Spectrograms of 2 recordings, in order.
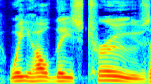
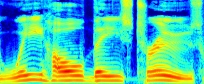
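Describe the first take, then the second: First: "We hold these truths" with "truths" pressed and held; stress on truths. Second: "We hold these truths" slowed right down, "hold" leaned on; slow emphatic quote. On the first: Pastor pointing his congregation to the word truths, stressed. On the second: Pastor savoring the phrase for his listeners, slow and weighty. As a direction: dwell on every word of "We hold these truths". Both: Shown as a demonstration. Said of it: "I would point out that word truths".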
